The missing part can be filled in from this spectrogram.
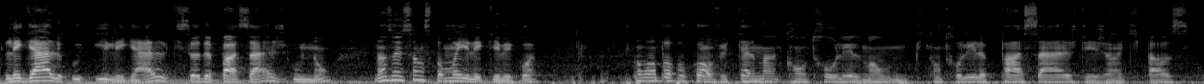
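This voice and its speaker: A man's voice: lowish voice, slight background noise. Thoughtful Quebec French man outdoors. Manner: thoughtful, halting, with many fillers and restarts. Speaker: vlogger. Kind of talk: casual reflective monologue. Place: outdoors in a city alley.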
